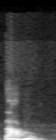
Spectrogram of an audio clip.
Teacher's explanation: તો ઘણી વાર એમ થાય નાના હોઈએ તો કે તાંબુ કેમ બોલે છે? પણ કારણ કે જે અનુસ્વાર છે એ ગયો છે અને દીર્ઘત્વ આવી ગયું છે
